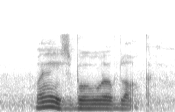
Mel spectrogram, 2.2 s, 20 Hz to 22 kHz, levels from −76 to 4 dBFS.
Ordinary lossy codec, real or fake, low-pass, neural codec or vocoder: none; fake; 7.2 kHz; codec, 24 kHz, 3 kbps, HILCodec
